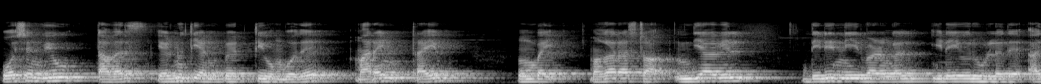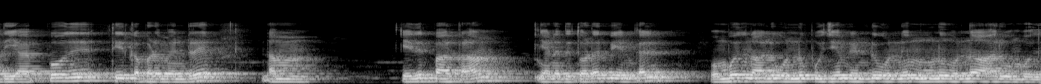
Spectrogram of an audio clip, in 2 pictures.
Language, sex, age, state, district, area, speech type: Tamil, male, 18-30, Tamil Nadu, Perambalur, rural, read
